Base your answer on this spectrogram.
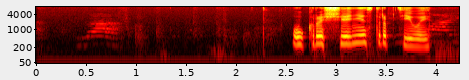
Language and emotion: Russian, neutral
